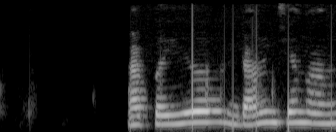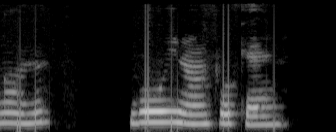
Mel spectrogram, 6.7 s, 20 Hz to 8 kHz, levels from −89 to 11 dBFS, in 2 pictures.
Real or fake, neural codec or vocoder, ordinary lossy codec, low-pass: real; none; MP3, 64 kbps; 7.2 kHz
